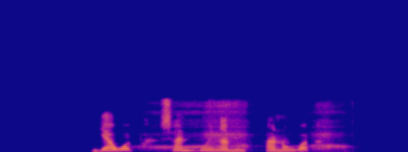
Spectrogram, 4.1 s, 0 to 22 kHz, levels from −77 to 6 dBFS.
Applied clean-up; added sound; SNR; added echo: neural mask model RNNoise.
